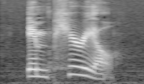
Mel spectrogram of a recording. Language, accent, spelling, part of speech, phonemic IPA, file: English, US, imperial, adjective / noun, /ɪmˈpɪɹ.i.əl/, En-us-imperial.ogg
- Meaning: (adjective) 1. Related to an empire, emperor, or empress 2. Relating to the British imperial system of measurement 3. Very grand or fine 4. Of special, superior, or unusual size or excellence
